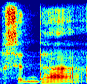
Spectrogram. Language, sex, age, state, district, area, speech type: Sanskrit, male, 18-30, Maharashtra, Aurangabad, urban, spontaneous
